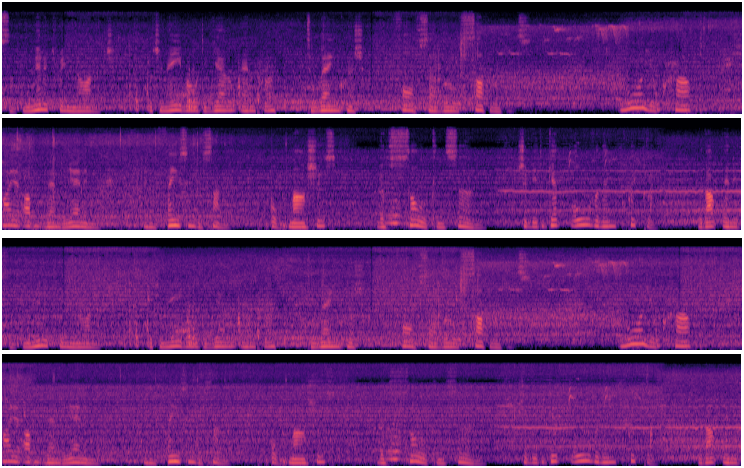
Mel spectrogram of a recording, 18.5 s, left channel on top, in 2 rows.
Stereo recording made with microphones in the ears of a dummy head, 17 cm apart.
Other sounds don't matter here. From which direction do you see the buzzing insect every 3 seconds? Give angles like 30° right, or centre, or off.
40° right, 30° right, 10° right, 20° left, 20° right, 30° right.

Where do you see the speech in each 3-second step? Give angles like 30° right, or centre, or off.
40° left, 10° left, 20° right, 20° left, 40° left, 40° left.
